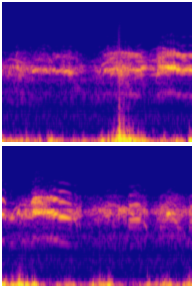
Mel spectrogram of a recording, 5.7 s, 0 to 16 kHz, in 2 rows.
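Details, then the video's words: Royal albatross chicks begging for food, filmed on a nest webcam on 17 September 2024: harsh, nasal, harmonic calls run almost continuously in overlapping bursts over a low rumbling, wind-like background. "Royal Albatross Cam - LGK回來了，其他小信也來湊熱鬧 LGK is back and other chicks come begging for food"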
